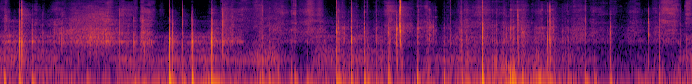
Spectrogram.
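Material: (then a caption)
Plastic. Fingernails tap and scratch the body and lenses of a small hollow plastic twin-lens style toy camera held close to the microphone. The result is a quiet stream of sharp, dry clicks with bright, crackly scratching in between, each tap dying away almost instantly.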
